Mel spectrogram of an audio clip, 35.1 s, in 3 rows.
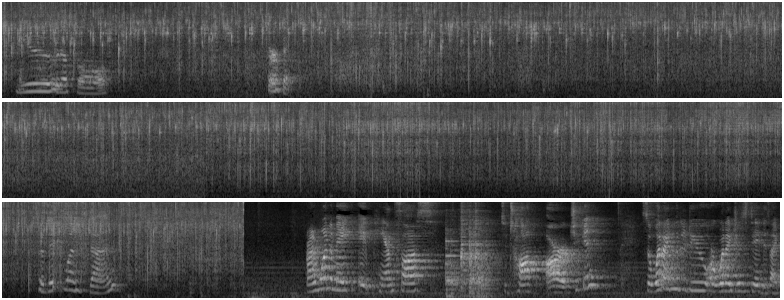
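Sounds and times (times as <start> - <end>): chicken sizzling in hot oil: 0.0 - 27.1.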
